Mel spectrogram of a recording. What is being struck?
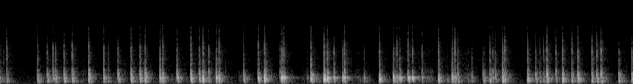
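Glossy cardboard box lid.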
